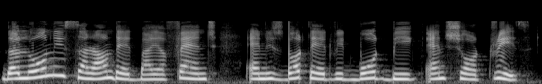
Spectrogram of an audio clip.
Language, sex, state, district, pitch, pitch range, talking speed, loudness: English, female, Assam, Kamrup Metropolitan, 255 Hz, 245-285 Hz, 165 wpm, -12 LUFS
